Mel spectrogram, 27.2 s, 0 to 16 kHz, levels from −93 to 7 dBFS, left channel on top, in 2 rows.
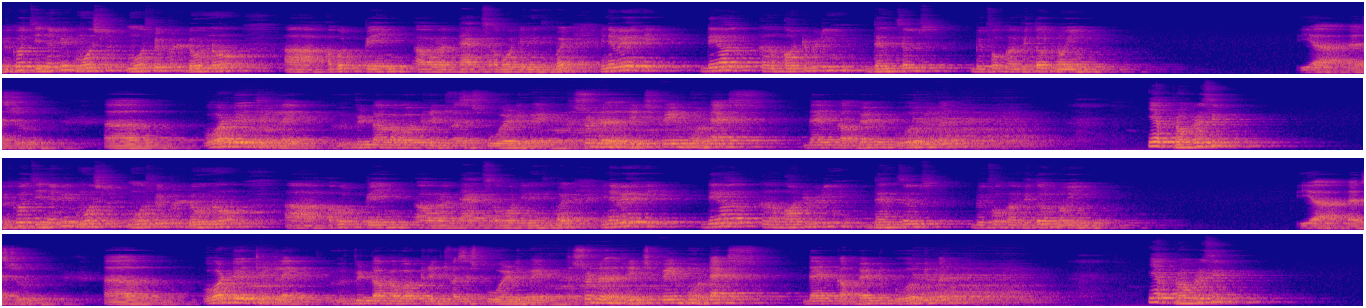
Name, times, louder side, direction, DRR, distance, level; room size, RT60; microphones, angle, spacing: voice 1, 0.0-6.6 7.0-9.3 9.7-10.9 25.1-25.8, left 3 dB, 60° left, -2 dB, 0.3 m, -28 dB
voice 2, 13.0-13.9 14.6-15.1 15.6-16.6 16.9-21.1 21.6-23.1, right 1 dB, 60° right, -2 dB, 0.5 m, -27 dB
sound 1, 15.7-16.6 18.8-21.3 22.7-24.0, right 1 dB, 10° right, 0.5 m, -38 dB
2.5 x 2.1 x 3.6 m, 1.3 s
head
